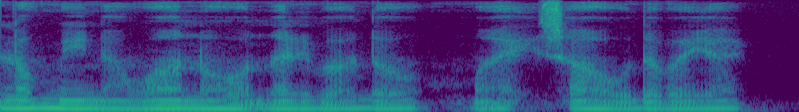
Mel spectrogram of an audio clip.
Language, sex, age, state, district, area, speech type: Manipuri, male, 30-45, Manipur, Kakching, rural, spontaneous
